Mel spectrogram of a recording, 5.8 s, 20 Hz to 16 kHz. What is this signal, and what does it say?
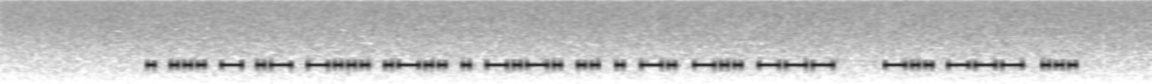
Morse code, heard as a keyed tone, hand-sent with a paddle, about 36 wpm, 860 Hz. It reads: ESTABLECIENDO DOS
